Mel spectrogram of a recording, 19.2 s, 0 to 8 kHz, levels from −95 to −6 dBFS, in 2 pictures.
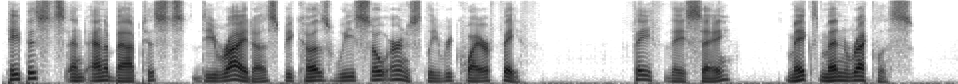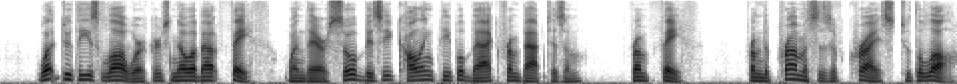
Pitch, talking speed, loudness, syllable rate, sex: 125 Hz, 140 wpm, -19 LUFS, 4.4 syllables/s, male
